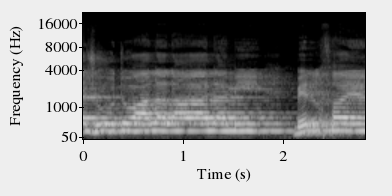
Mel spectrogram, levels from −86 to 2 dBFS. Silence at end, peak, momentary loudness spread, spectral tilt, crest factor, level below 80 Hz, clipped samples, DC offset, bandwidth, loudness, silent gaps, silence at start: 0 s; -8 dBFS; 7 LU; -7 dB/octave; 14 dB; -68 dBFS; under 0.1%; under 0.1%; 10.5 kHz; -23 LUFS; none; 0 s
